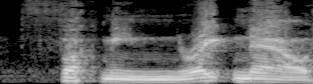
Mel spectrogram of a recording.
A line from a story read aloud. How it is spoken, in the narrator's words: she growled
